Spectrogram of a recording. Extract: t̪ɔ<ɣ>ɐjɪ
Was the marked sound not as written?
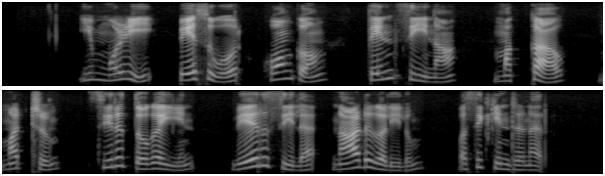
no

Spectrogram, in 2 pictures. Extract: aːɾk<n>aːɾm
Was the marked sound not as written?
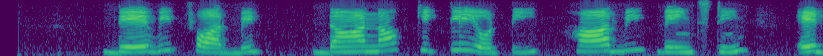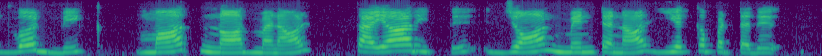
no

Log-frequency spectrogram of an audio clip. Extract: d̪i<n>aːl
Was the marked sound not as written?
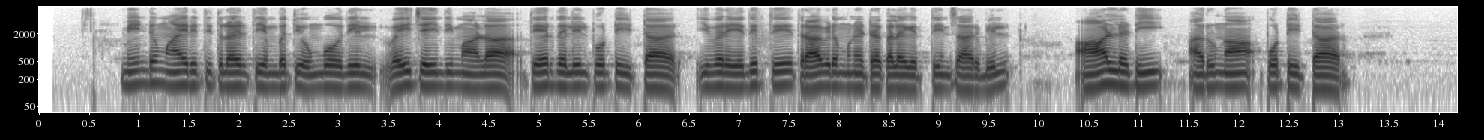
yes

